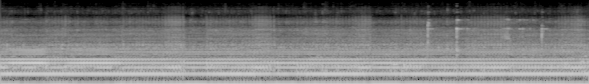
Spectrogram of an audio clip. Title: Eureka Mignon Single Dose Grinder - Vibration and noise problem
